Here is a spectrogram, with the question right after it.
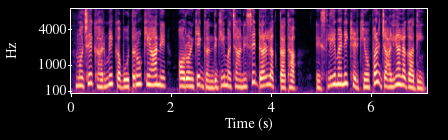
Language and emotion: Hindi, fearful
